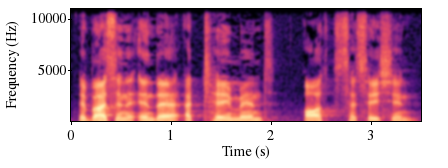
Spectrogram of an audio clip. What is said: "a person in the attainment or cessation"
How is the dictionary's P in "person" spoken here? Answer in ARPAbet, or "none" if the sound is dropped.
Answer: B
